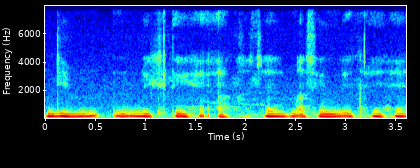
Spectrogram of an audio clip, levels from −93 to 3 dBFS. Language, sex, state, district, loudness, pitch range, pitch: Hindi, female, Goa, North and South Goa, -13 LUFS, 170-185 Hz, 180 Hz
